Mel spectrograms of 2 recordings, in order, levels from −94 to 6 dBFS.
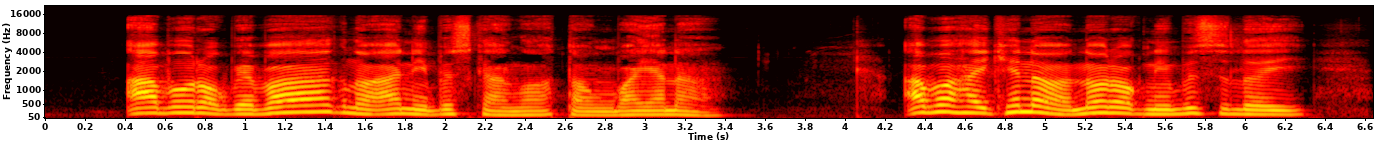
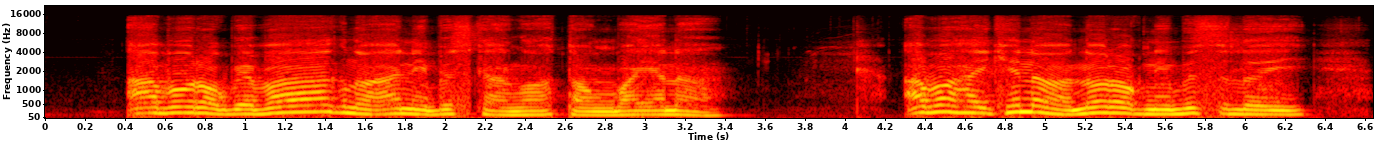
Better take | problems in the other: first | distortion; heavy; 6 dB below the speech

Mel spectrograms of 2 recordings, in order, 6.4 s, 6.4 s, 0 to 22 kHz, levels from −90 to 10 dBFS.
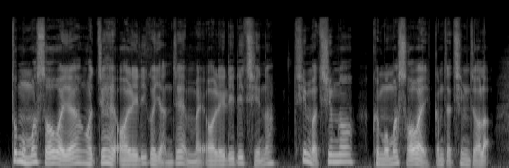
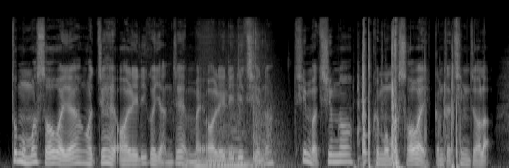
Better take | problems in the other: first | door banging; noticeable; from 2 to 3.5 s; peak 5 dB below the speech // phone ringing; loud; from 4.5 to 5.5 s; peak level with the speech

